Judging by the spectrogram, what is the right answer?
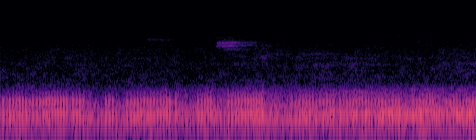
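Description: A low, steady, pulsing hum like a small motor running, with a faint brief high-pitched tone near the middle.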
